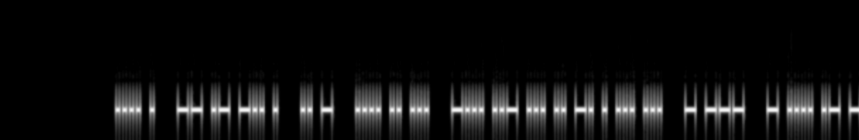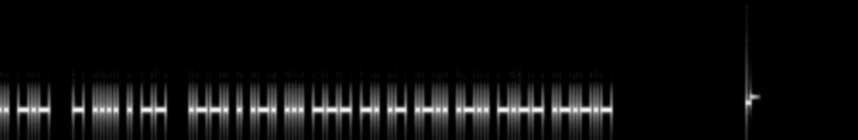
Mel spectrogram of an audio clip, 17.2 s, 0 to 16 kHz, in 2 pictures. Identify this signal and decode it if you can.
Morse code, heard as a keyed tone, about 34 wpm, 700 Hz. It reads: HE MADE IT HIS BUSINESS TO THANK THEM PERSONALLY.
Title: Sentences from Top 1400 Words 35wpm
